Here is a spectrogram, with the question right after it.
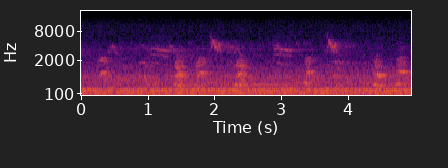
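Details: Great Dane puppies at Puppy Hill, recorded 21 March 2019. Short high yips and squeaky whimpers come every half second or so, some rising and falling, over a steady low hum.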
